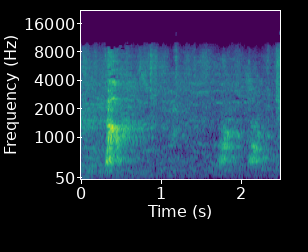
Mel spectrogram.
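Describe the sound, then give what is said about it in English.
A dog barks once sharply and loudly, then gives two softer, shorter barks a moment later over a faint background hum. “Bet you're not going to miss that dog.”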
